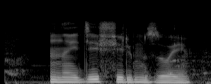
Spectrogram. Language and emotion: Russian, neutral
